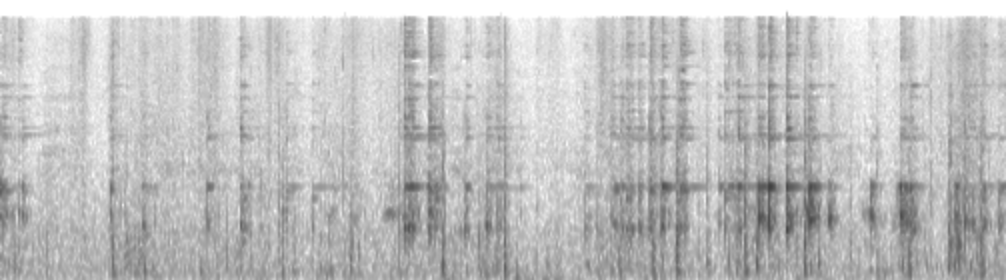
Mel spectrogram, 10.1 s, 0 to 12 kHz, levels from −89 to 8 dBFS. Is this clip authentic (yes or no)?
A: yes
